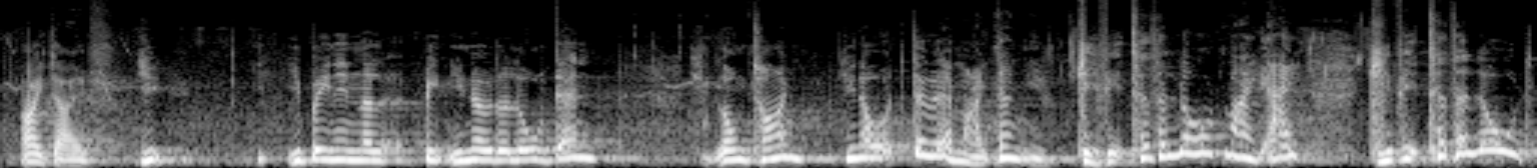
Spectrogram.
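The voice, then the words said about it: Imitated South London accent. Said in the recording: “I'm not going to get his accent right. He was from South London ... another impersonation”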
